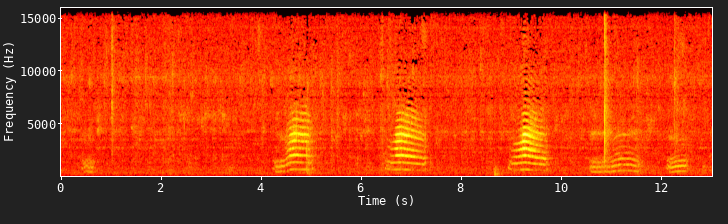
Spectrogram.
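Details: Ragdoll kittens raised indoors without cages at a cattery in central Kansas, giving five rising-falling harmonic meows spaced a few seconds apart, with quiet room noise between calls.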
